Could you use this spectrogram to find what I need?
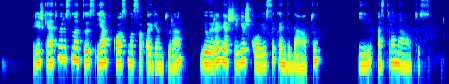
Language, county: Lithuanian, Vilnius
